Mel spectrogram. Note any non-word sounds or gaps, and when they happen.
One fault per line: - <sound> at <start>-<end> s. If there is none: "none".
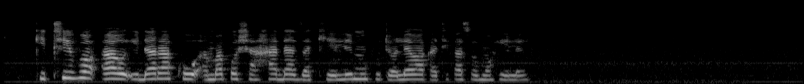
none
